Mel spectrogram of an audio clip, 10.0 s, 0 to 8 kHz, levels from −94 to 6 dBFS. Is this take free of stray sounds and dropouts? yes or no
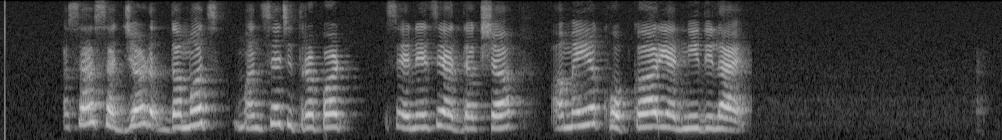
yes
